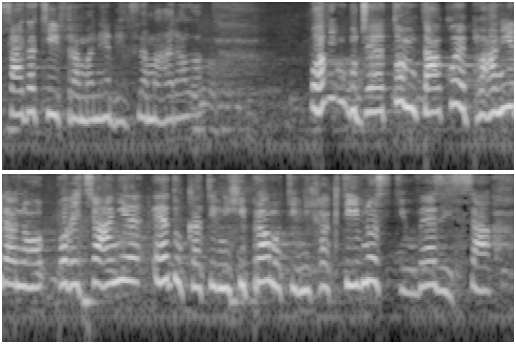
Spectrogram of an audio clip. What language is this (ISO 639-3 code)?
srp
